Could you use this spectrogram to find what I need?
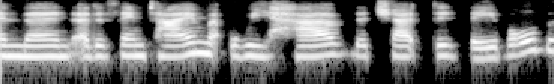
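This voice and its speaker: At a fairly slow pace, a woman speaks in a Brazilian Portuguese accent at a medium pitch. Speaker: enrollment coordinator at a study abroad organization. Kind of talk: webinar presentation. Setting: video call webinar.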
